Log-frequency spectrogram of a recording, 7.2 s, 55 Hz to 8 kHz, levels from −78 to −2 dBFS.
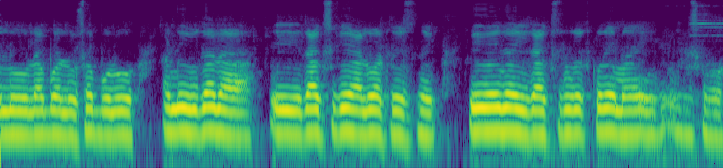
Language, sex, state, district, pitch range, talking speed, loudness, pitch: Telugu, male, Andhra Pradesh, Srikakulam, 150-160 Hz, 135 wpm, -12 LUFS, 155 Hz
